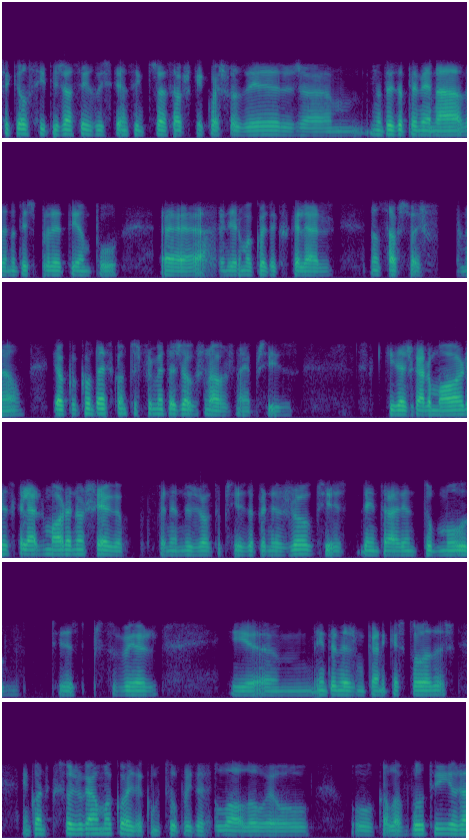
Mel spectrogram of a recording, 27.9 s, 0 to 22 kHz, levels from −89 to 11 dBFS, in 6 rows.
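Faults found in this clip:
AMR narrowband mobile codec, whole clip: buzzy, synthetic speech with nothing above 3.4 kHz and thin lows below 150 Hz. Heavy damage fits a low rate near 5.9 kbps. Telephone band plus buzz separates it from plain filtering.

Lost AMR speech frames at 6.68–6.91 s, 8.90–9.30 s, 15.16–15.36 s (scattered) and 25.22–25.48 s: drawn-out, fading sound, then a rough restart. That decay points to decoder concealment, not hard dropouts.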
